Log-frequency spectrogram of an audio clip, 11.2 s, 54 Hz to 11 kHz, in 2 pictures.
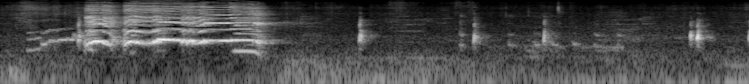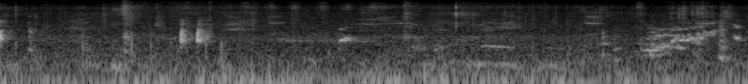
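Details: Chickens from a hen flock, 10 October 2022, Monday, eight eggs that day: a loud, rasping harmonic call of over a second, then sparse sharp clicks and taps and a faint soft call at the end.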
